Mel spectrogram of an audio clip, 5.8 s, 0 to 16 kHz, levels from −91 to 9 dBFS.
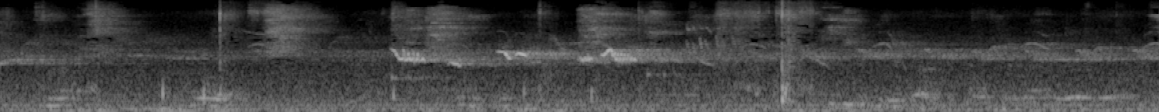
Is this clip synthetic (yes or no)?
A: no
